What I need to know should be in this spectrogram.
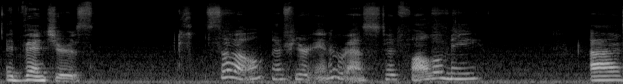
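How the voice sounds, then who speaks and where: A woman's voice: on the high side, slight background noise. A woman in her sixties, slightly tipsy, chatting casually and ramblingly as a vlogger. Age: 60s. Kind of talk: casual chat.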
